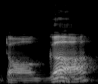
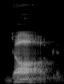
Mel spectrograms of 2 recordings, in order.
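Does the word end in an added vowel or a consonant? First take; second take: added vowel; consonant. First: An extra vowel follows the final g. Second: The word ends cleanly on the g. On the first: The speaker calls it wrong. "don't say dogga" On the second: The speaker calls it right.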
